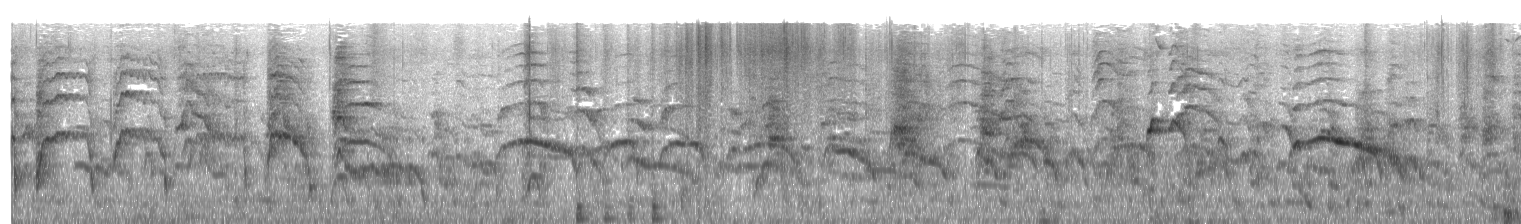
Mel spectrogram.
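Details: Toy Poodle and Pomeranian cross puppy at a pet shop in Nagoya, whining steadily in high, thin, rising and falling whimpers, many in quick succession, indoors with no other clear sounds.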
